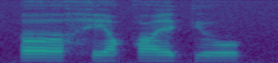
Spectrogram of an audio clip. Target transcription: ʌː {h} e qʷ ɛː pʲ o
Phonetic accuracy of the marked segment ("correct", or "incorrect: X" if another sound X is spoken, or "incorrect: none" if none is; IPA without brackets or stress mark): correct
